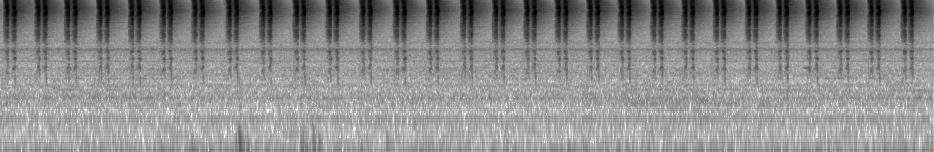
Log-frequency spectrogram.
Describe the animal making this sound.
Platycleis intermedia, an orthopteran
